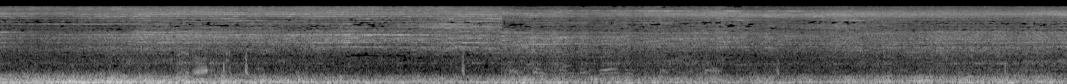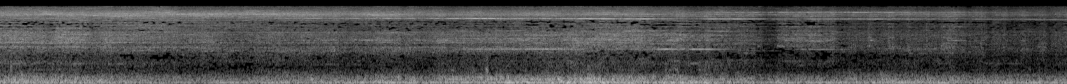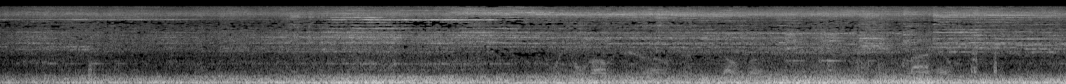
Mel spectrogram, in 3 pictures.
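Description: Freight train cars rolling past: a steady low rumble of steel wheels on rail with a high hiss above it, dipping a little about two-thirds of the way through.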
